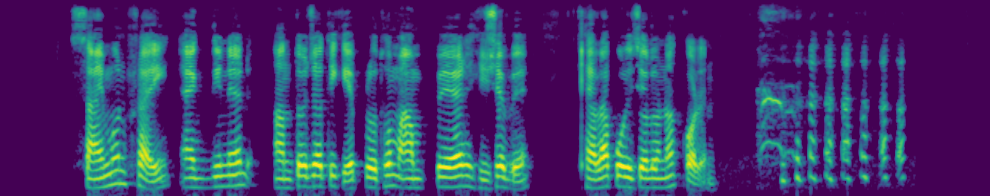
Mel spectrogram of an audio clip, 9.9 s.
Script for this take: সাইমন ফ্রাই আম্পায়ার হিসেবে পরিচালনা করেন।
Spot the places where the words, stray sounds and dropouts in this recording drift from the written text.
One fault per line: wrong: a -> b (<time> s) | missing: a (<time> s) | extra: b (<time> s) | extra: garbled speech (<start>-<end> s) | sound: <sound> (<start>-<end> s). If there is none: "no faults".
extra: একদিনের আন্তর্জাতিকে প্রথম (1.9 s)
extra: খেলা (5.8 s)
sound: laugh (7.6-9.1 s)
